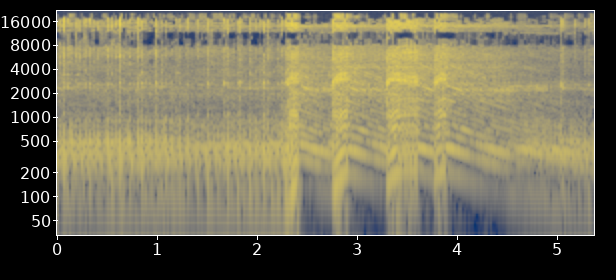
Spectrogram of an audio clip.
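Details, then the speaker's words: Rebuilt Husqvarna 372XP chainsaw, new coil cable, muffler not yet welded, no bar and chain fitted: crisp two-stroke revs blipping up and dropping back cleanly between steady idle; the loose pipe blew out on startup. Normal running. "She runs, started right up."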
